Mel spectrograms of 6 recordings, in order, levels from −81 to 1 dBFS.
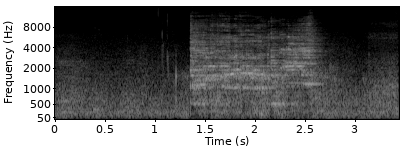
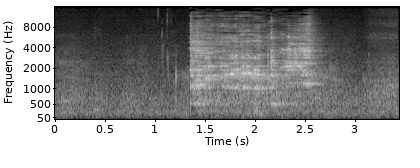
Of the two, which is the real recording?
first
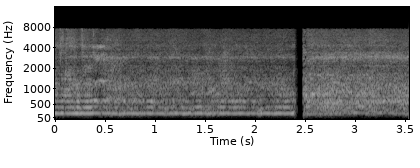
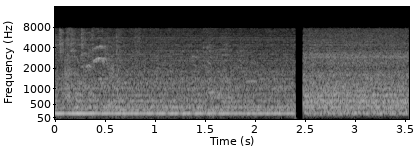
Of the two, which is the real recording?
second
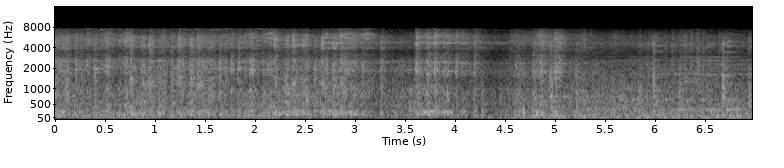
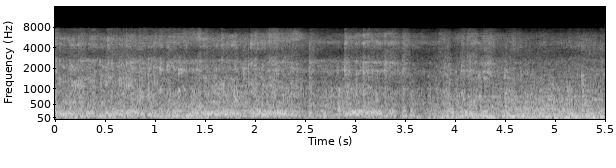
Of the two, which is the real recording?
first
